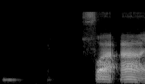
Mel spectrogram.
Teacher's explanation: dipastikan fa ya, bukan pa. Ujung lidahnya bertemu dengan bibir bawah ya. Tapi bukan yang di sini ya, bukan yang di luar tapi yang di e di sini ya, di dalam sini faa ya. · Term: huruf fa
